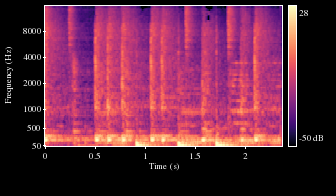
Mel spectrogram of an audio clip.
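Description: Electronic drum kit (Roland TD-17 V-Drums) played in a steady pop groove of kick, snare and hi-hat, about one kick a second, along with the song's bass and band backing, with no vocals.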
